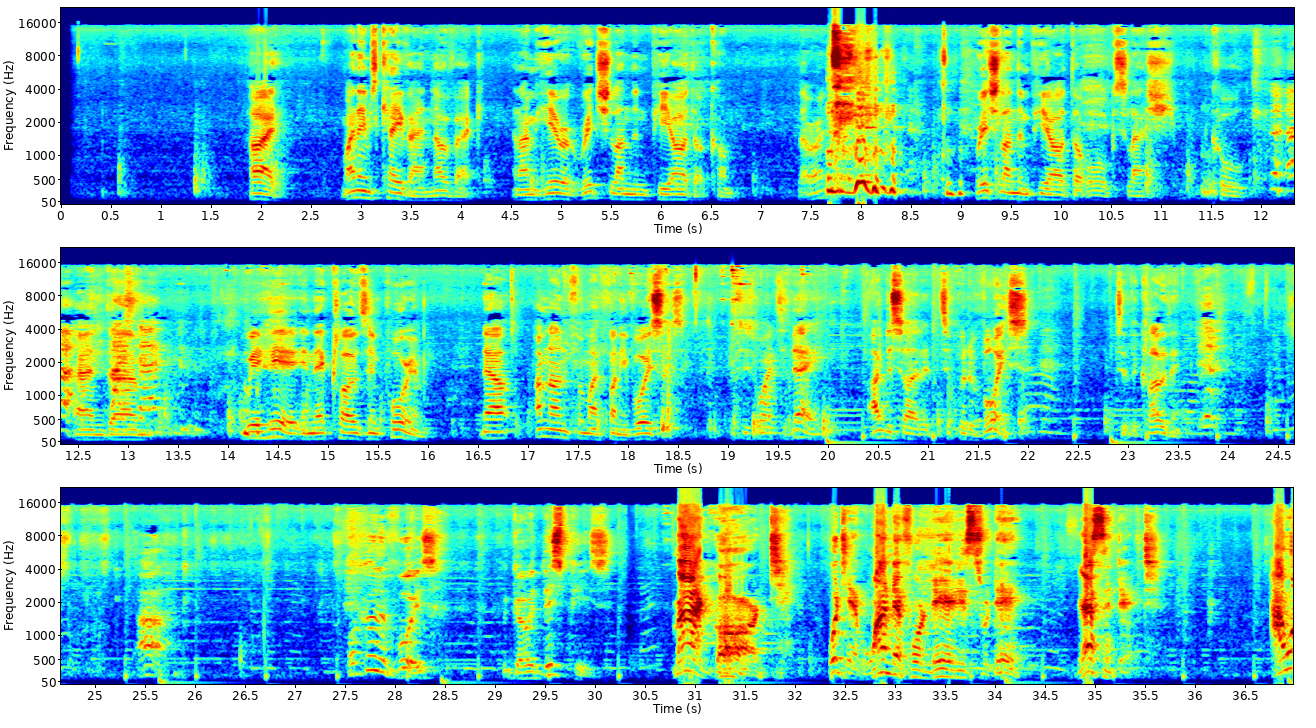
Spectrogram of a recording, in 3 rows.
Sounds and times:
Chuckle, chortle: 7.7s - 9.1s.

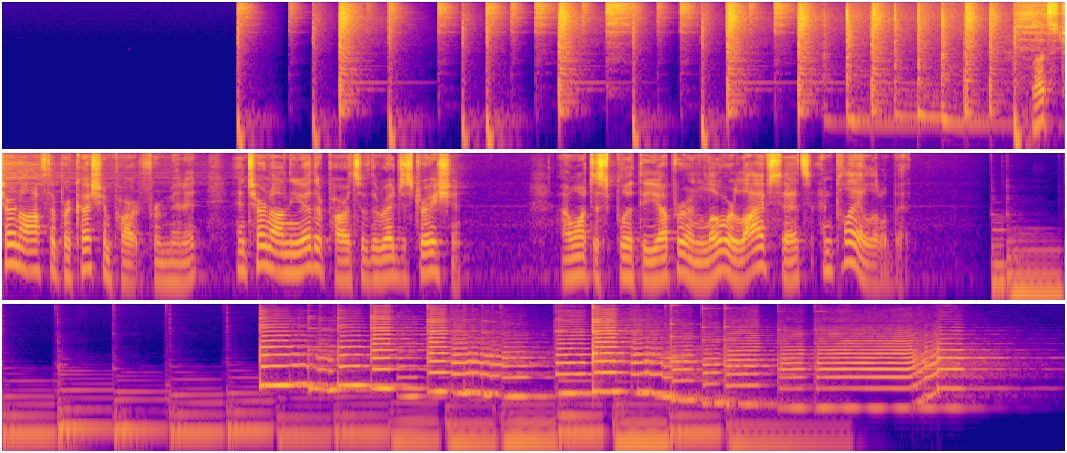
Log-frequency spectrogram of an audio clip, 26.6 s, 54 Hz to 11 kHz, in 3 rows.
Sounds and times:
Music: 2.0s - 10.6s, 17.1s - 26.5s
Speech: 8.5s - 12.8s, 13.5s - 16.5s.

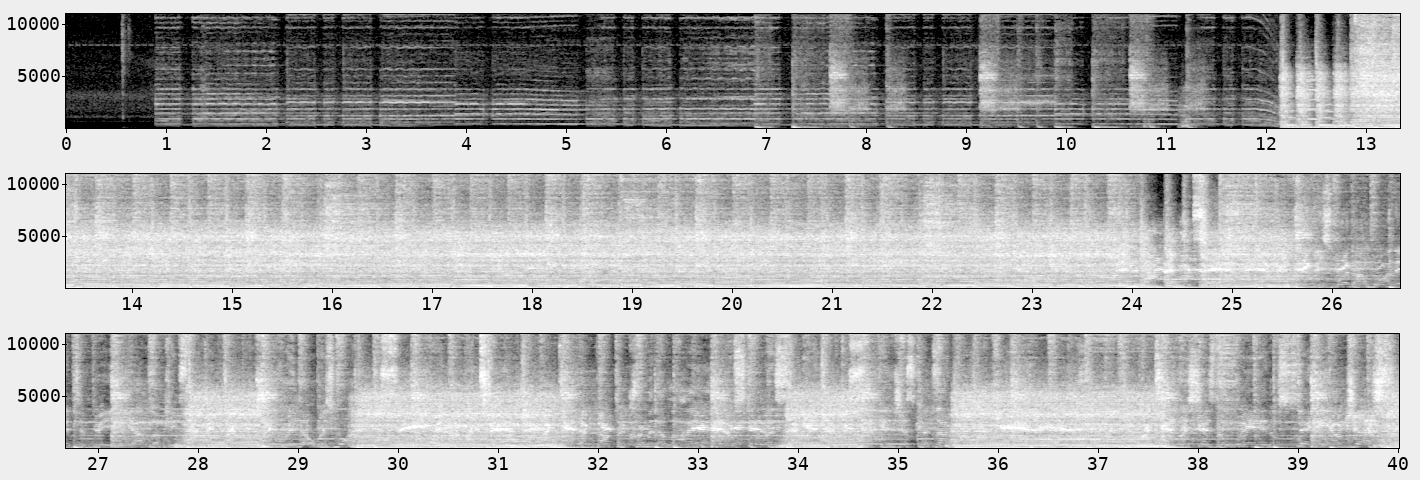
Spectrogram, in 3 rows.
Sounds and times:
Guitar: 10.6s - 40.0s.

